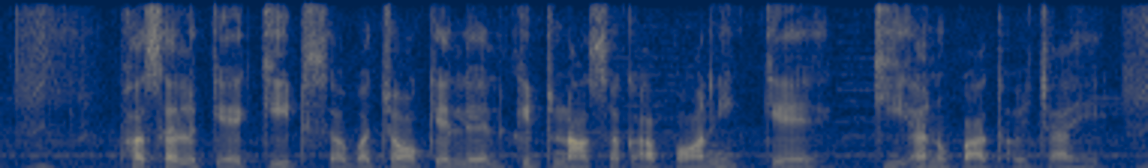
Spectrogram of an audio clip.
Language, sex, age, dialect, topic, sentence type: Maithili, male, 25-30, Bajjika, agriculture, question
